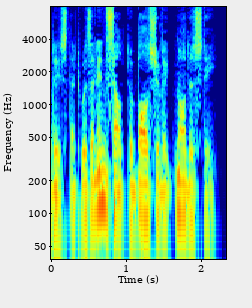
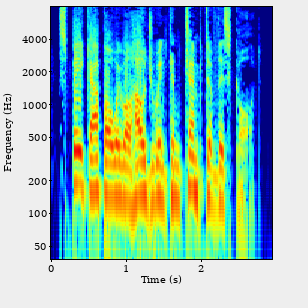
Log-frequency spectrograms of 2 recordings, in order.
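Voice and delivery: loud, high final warning; stern judge; 8 semitones higher, 6 dB louder than usual. Acted. Judge warning the accused, loud and stern. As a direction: lay down the law from the bench.

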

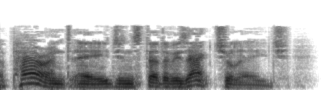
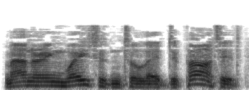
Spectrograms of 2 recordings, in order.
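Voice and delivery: ordinary delivery, nothing marked

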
